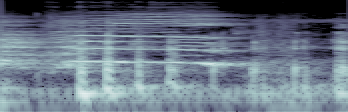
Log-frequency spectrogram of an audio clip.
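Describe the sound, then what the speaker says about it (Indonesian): A rooster crows loudly and close by in a drawn-out call with hen-like clucking pulses, heard on its own in a phone repair workshop. "mari kita dengarkan ayam"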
